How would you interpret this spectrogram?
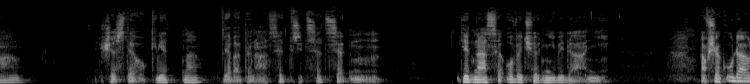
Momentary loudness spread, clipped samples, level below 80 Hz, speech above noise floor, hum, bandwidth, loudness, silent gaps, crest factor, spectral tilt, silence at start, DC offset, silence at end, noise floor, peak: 15 LU; under 0.1%; -62 dBFS; 43 dB; none; 16 kHz; -29 LUFS; none; 22 dB; -4.5 dB/octave; 0 s; under 0.1%; 0 s; -71 dBFS; -8 dBFS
